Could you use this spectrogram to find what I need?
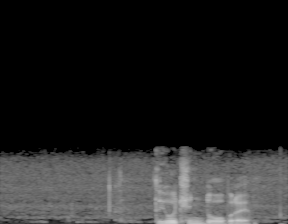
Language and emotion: Russian, neutral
